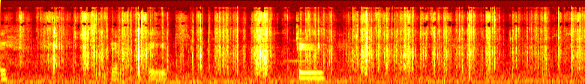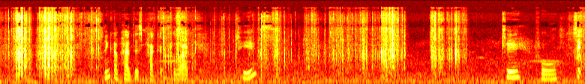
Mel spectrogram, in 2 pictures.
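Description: A paper seed packet crinkles close by.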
